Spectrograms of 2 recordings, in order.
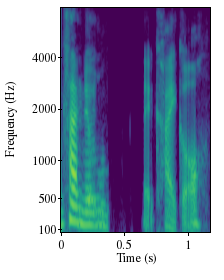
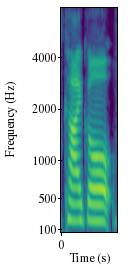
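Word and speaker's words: Keuchel: the Brewers acquiring Dallas how do I say Dallas's last name KY wrong I know you say it right Dallas kyel for $1 from the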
